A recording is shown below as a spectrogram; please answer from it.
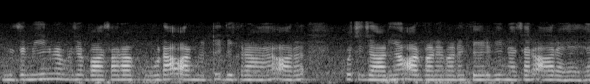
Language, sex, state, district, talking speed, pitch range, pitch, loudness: Hindi, female, Chandigarh, Chandigarh, 235 wpm, 215-225 Hz, 215 Hz, -19 LUFS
